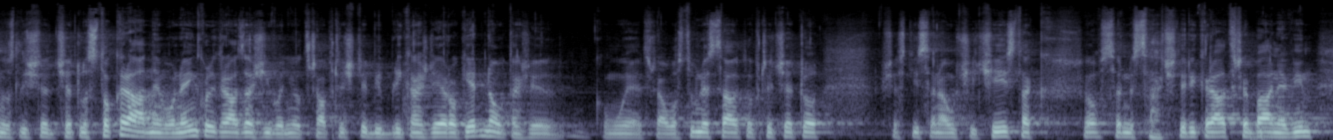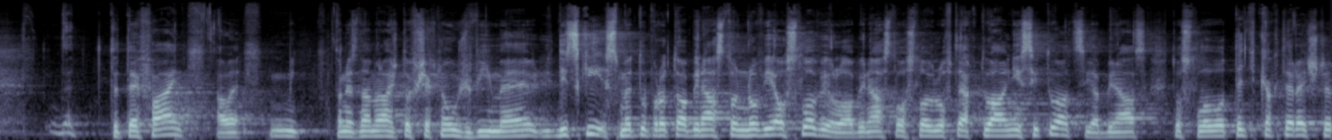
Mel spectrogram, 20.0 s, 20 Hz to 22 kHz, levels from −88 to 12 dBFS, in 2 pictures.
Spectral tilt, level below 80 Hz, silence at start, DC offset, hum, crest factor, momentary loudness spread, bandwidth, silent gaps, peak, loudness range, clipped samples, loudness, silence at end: -4.5 dB/octave; -62 dBFS; 0 s; under 0.1%; none; 18 dB; 10 LU; 19 kHz; none; -2 dBFS; 6 LU; under 0.1%; -19 LUFS; 0 s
